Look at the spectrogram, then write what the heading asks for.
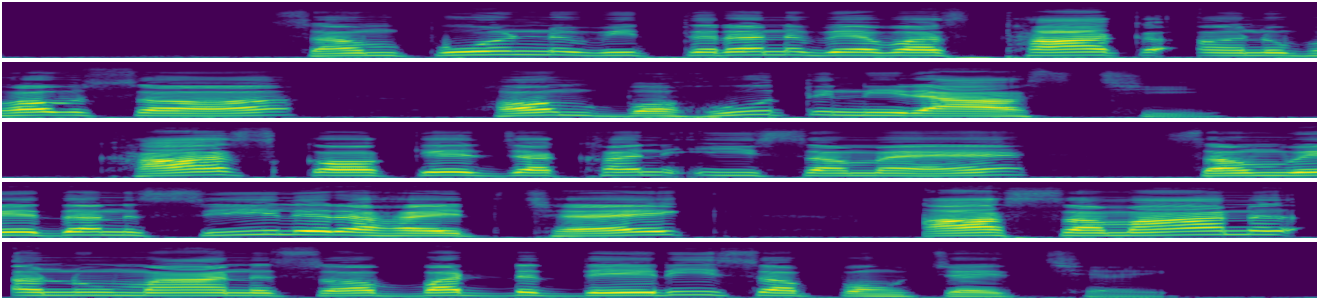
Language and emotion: Maithili, sad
